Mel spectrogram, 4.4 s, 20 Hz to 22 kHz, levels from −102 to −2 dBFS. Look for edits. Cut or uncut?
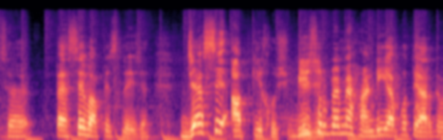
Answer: cut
